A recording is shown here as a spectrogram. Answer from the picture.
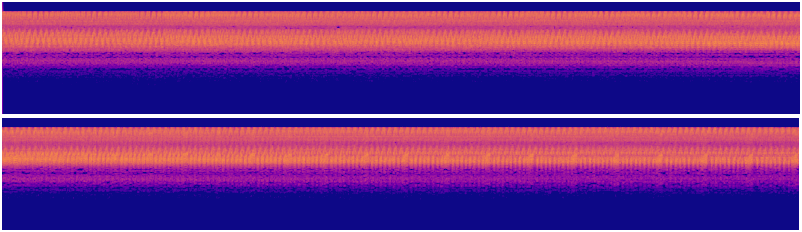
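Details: Cicada in Japan droning steadily for twenty seconds, a high-pitched sizzling whine with faint rapid pulsing appearing toward the end, level and unbroken.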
